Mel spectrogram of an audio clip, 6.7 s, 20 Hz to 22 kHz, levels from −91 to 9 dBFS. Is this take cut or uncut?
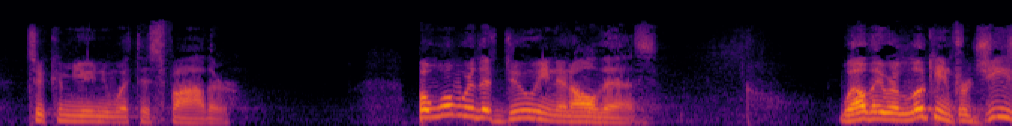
cut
